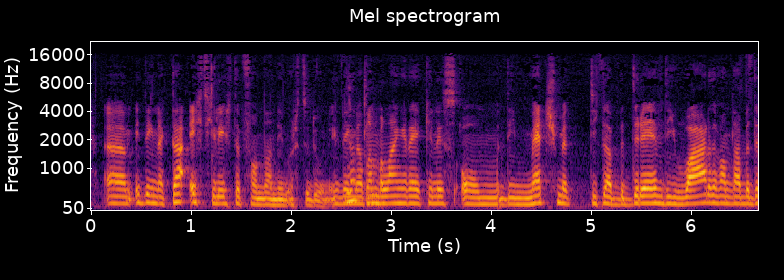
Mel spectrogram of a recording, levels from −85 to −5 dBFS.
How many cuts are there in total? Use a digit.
3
